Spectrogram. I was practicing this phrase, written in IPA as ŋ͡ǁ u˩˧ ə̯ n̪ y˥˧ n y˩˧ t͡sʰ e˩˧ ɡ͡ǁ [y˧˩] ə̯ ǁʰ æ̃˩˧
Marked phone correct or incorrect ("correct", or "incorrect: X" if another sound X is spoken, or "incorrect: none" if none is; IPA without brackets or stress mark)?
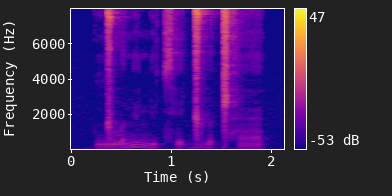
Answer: correct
